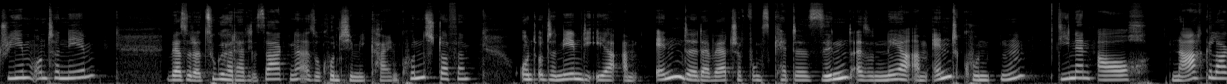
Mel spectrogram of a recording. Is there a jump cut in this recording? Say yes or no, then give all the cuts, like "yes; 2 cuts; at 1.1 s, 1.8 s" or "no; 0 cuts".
yes; 4 cuts; at 1.6 s, 2.5 s, 3.2 s, 11.0 s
